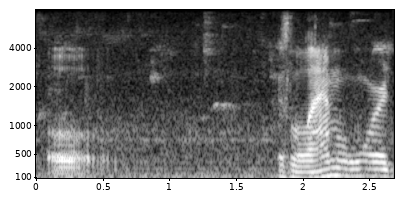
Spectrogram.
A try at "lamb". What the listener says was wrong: Yeah, but you don't say the B. Lamb does rhyme with ham. You don't pronounce the B because it's a silent B. I don't know if it's silent in all English or not.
